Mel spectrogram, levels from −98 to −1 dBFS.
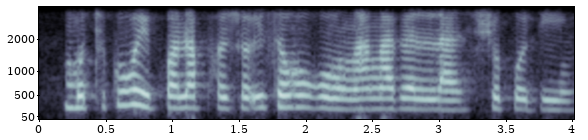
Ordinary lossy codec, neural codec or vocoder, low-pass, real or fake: Opus, 64 kbps; vocoder, 22.05 kHz, 80 mel bands, WaveNeXt; 3.6 kHz; fake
